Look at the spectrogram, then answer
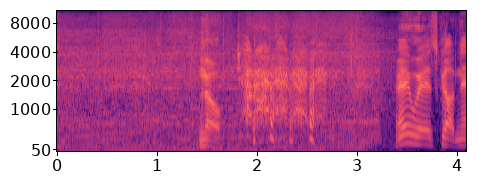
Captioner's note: laughs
